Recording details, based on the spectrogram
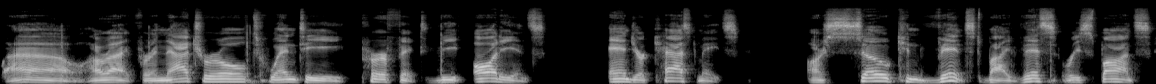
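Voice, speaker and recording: A man running a tabletop game as game master, relaxed and full of fillers. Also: fairly low pitch, extremely slow.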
